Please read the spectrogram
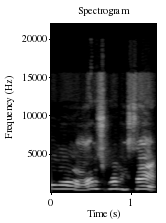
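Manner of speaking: very high-pitched whine, slow and drawn-out. Mocking a reality-show player's claim about her tears: whiny Nicole Franzel impression. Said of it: "she's like".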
